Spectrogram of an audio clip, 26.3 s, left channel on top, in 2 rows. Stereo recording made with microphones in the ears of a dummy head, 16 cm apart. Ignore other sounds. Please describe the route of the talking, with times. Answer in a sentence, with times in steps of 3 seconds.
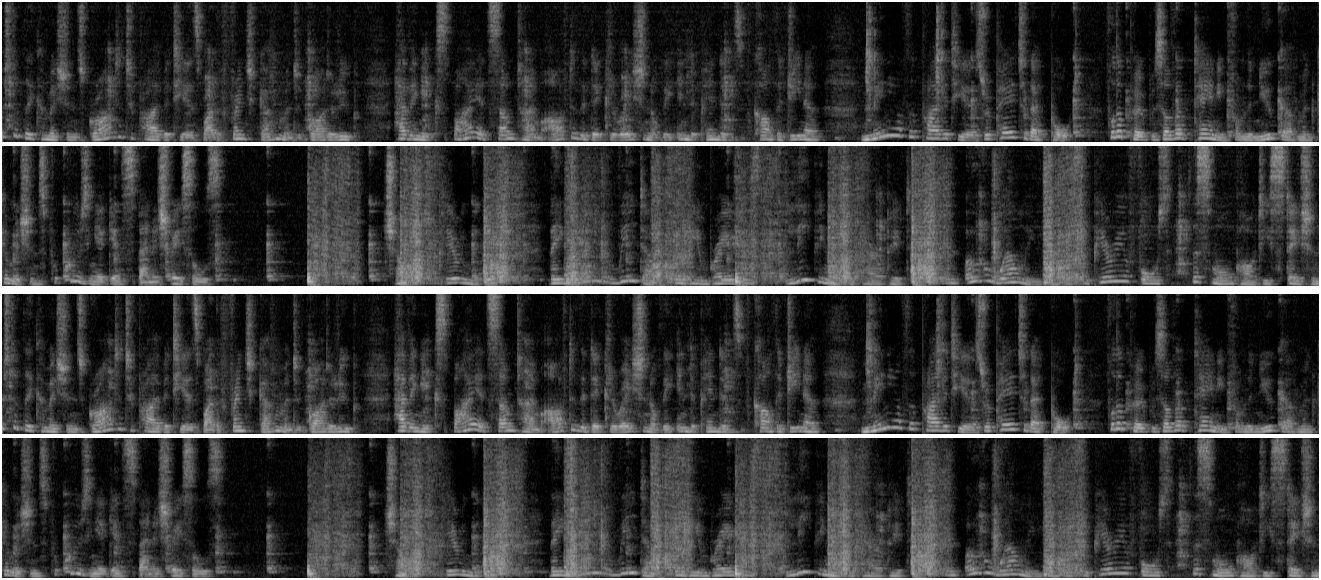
You can hear the talking on the right from 0 s, in the centre from 9 s and on the left from 12 s.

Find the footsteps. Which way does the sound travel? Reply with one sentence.
You can hear the footsteps move from left to right and back again.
